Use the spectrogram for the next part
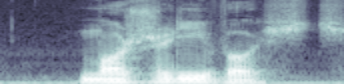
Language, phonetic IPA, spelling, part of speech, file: Polish, [mɔʒˈlʲivɔɕt͡ɕ], możliwość, noun, Pl-możliwość.ogg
